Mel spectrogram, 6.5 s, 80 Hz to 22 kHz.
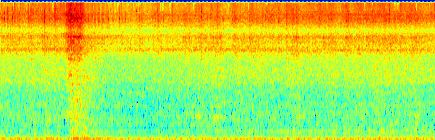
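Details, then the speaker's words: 355 small-block Chevy V8 in a 3rd-gen Firebird, first start after re-lashing the valves with a quarter turn of preload. Deep, steady idle just under 1000 rpm, no lifter clatter or ticking, good idle air-fuel ratio. "not bad not bad at all idling just under a [Music] th000"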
